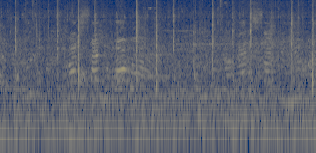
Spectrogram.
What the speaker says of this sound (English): Imagine bringing a horse through Amsterdam.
